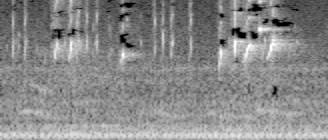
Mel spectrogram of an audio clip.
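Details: European goldfinch, a female, giving short high chirps and twittering notes in loose bursts, with a clustered run near the end over a low steady hum; used to stimulate males to sing and mate.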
